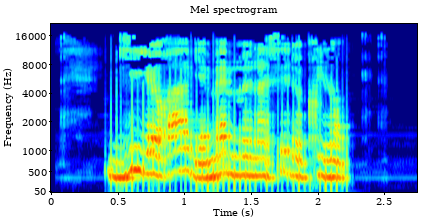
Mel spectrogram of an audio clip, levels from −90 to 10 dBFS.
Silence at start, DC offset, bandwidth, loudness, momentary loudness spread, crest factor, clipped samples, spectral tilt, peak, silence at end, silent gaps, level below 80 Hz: 0.4 s; under 0.1%; 17 kHz; -14 LUFS; 7 LU; 14 dB; under 0.1%; -3 dB/octave; 0 dBFS; 0.5 s; none; -48 dBFS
